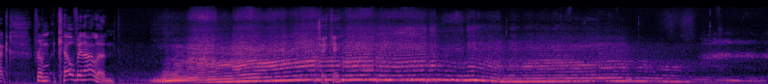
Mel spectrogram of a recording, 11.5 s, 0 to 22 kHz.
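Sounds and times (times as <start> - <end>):
speech: 0.0 - 3.5, 4.8 - 6.2
motorbike engine racing: 2.2 - 10.6.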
